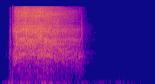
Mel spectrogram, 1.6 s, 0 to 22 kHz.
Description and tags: Drill Sound 1 4
Drill, Bricolage, Sound, Engine, Machine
